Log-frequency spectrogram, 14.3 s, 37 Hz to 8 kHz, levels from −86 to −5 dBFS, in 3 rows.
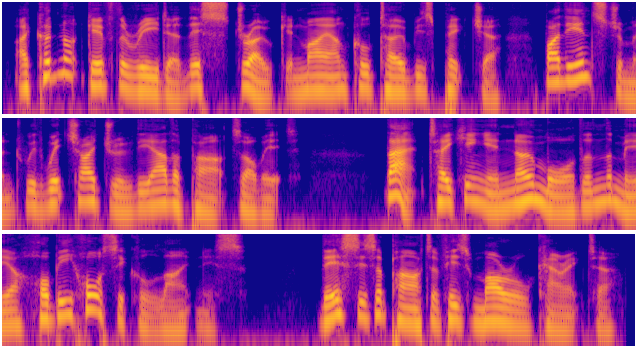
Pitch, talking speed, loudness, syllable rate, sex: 120 Hz, 175 wpm, -24 LUFS, 5.1 syllables/s, male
